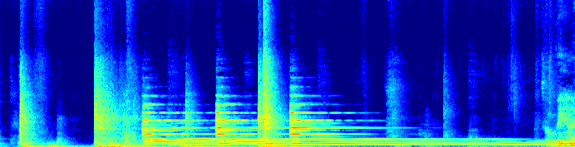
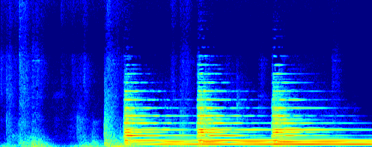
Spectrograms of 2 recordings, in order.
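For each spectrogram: First: A bronze church bell struck and left ringing, its clear partials and steady low hum holding for seconds: a sound bell. Second: Three strikes on a bronze church bell, each ringing on for seconds; this bell has a crack in its crown.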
